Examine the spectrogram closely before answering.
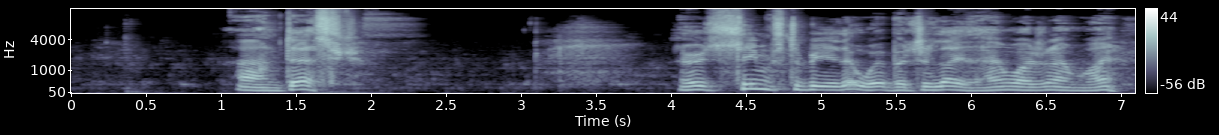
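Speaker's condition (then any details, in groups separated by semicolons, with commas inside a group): Cerebral palsy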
